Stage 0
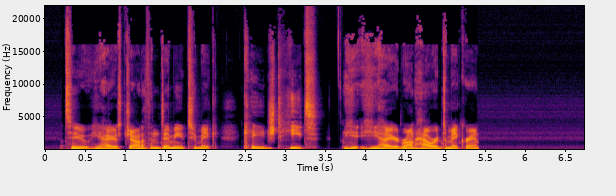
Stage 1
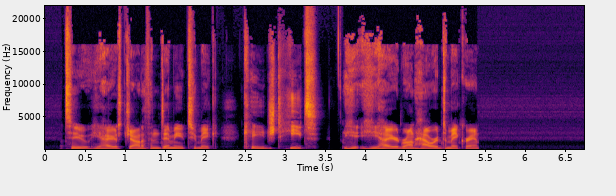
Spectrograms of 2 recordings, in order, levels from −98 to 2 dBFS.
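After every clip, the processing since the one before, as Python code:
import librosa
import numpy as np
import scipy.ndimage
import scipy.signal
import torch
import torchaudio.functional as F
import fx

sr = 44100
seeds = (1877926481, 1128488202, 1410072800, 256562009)

y = F.preemphasis(torch.from_numpy(x), 0.97).numpy()
y = y * librosa.db_to_amplitude(6.5)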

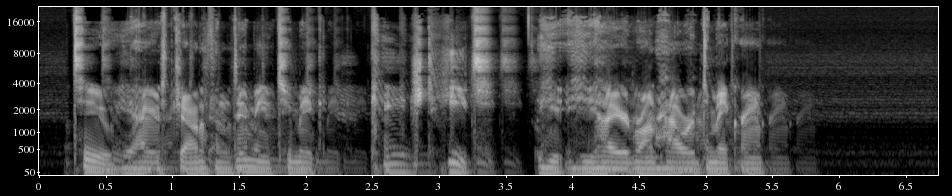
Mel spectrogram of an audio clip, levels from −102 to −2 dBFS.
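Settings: y = fx.octave_divider(x, sr, octaves=2, level_db=-5.0)
y = fx.env_flanger(y, sr, rest_ms=5.1, full_db=-21.5)
y = fx.echo_feedback(y, sr, ms=207, feedback_pct=25, wet_db=-19.5)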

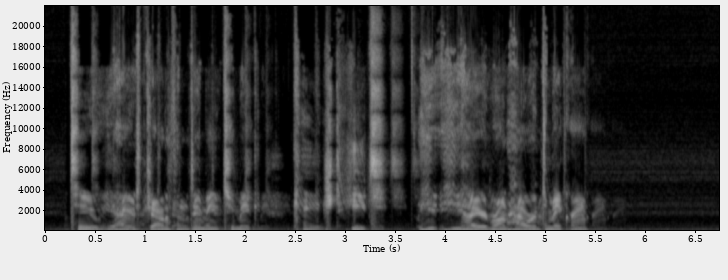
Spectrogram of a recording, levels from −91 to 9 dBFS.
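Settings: y = 10.0 ** (-8.5 / 20.0) * np.tanh(x / 10.0 ** (-8.5 / 20.0))
y = fx.dmg_noise_colour(y, sr, seeds[0], colour='brown', level_db=-64.0)
y = y * librosa.db_to_amplitude(-2.0)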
